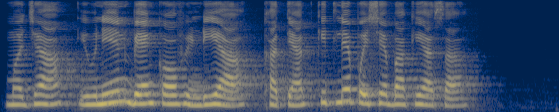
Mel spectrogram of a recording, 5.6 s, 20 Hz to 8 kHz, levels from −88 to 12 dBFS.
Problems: background conversations at intervals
